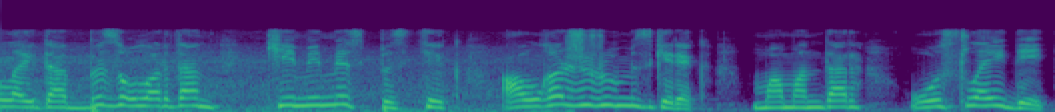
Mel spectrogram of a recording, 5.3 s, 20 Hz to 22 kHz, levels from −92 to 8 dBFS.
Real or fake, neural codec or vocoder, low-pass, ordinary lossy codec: real; none; 7.2 kHz; none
